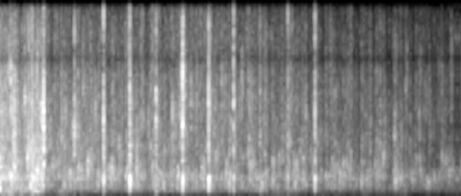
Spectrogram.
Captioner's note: applause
